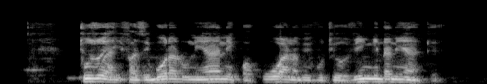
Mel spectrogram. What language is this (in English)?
Swahili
